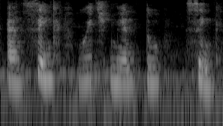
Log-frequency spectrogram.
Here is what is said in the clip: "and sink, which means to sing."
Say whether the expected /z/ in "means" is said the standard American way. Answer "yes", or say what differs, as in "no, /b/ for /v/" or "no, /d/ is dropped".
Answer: no, /z/ is dropped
